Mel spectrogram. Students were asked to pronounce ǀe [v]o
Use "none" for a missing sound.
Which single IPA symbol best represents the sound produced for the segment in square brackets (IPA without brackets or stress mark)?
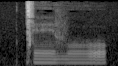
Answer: v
